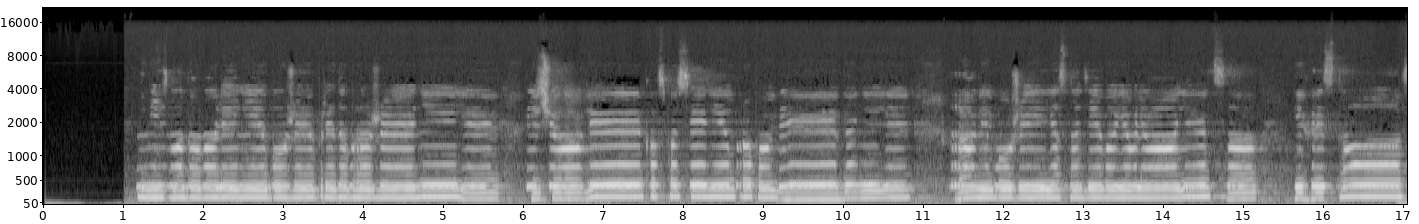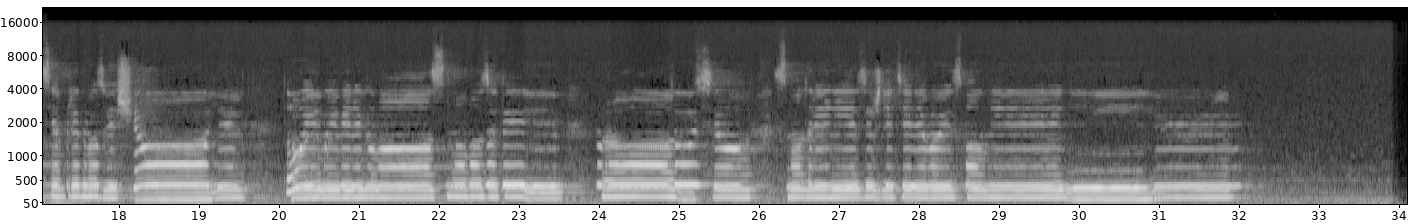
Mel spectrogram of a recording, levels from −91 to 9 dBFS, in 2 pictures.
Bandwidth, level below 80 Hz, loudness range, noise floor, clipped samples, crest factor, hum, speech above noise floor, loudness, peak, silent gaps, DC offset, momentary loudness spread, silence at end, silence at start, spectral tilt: 15 kHz; -38 dBFS; 2 LU; -47 dBFS; under 0.1%; 10 dB; none; 37 dB; -11 LUFS; 0 dBFS; none; under 0.1%; 6 LU; 0.2 s; 0.05 s; -7.5 dB/octave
